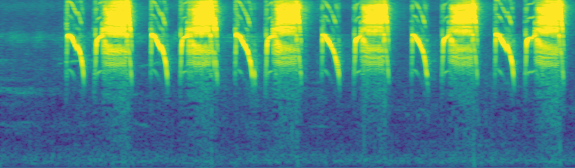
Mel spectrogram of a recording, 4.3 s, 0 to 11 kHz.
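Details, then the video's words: Cigun tutor song in nembak style: ten evenly spaced bursts, each a clear, high whistle bending downward and then a loud, noisy hiss, repeated roughly twice a second. "MASTERAN CIGUN NEMBAK 6 VARIASI"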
